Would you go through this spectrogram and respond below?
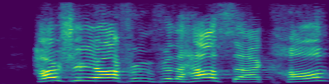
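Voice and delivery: mock pushy voice. Acting out someone pressing Zach with a question; retelling someone going hard. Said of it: "they go really hard on me".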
